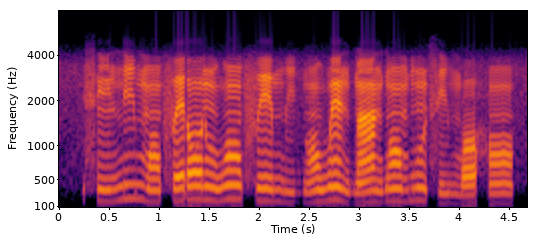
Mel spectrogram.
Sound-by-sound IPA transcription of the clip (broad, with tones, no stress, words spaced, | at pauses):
sĩ˨ ni˧mɔ̃˨fɛ˨˦ ɾɔ˦ɾũ˧wɔ̃˦ fe˧mi˨ɡɔ̃˨˦ wɛ̃˦˨ɡ͡bã˨˦ ɡ͡bɔ̃˦bũ˦˨si˨ mɔ˨˦hɔ̃˦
